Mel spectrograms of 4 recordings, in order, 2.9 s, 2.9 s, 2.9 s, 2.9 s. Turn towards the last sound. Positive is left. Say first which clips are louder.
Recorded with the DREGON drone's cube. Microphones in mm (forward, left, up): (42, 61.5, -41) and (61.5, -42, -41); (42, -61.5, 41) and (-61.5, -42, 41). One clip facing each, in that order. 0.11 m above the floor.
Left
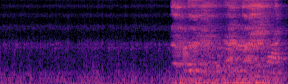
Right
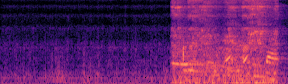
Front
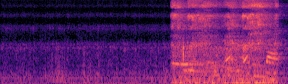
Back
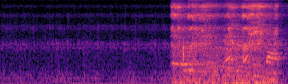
# right 12 dB, front 2 dB
turn(degrees=-95)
